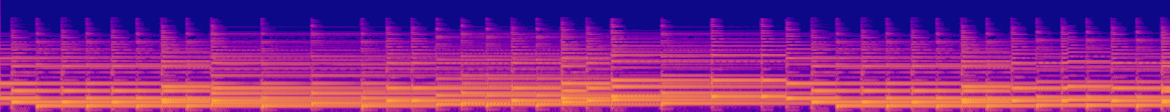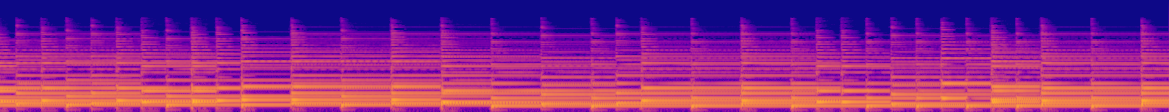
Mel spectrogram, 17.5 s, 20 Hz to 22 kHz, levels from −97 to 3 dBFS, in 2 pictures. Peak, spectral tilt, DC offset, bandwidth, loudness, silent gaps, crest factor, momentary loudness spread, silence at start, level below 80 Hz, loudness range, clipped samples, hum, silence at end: -8 dBFS; -5 dB/octave; under 0.1%; 11 kHz; -23 LUFS; none; 16 dB; 4 LU; 0 s; -66 dBFS; 2 LU; under 0.1%; none; 0 s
